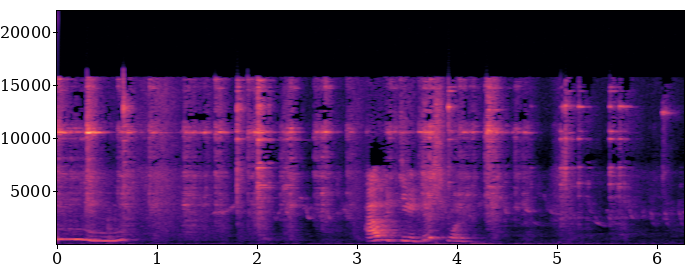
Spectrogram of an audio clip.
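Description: A young child's voice, two short high-pitched vocalizations at the very start and about three seconds in. In the gaps are faint metallic clicks of flat washers and nuts being handled onto U-bolts.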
